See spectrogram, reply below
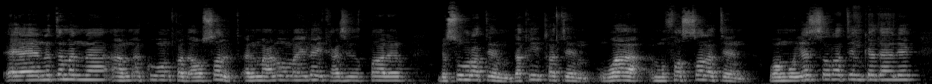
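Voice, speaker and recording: A man's voice: high voice, steady tone, moderate pace. Patient male teacher, echoey room. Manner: patient, spells out syllables one by one, addresses the student directly. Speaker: Arabic teacher. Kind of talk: video lesson on Arabic prosody. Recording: echoey room, mic far away.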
